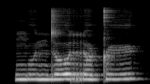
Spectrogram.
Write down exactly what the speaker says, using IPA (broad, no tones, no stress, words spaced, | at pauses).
ŋundoro ʈʉ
